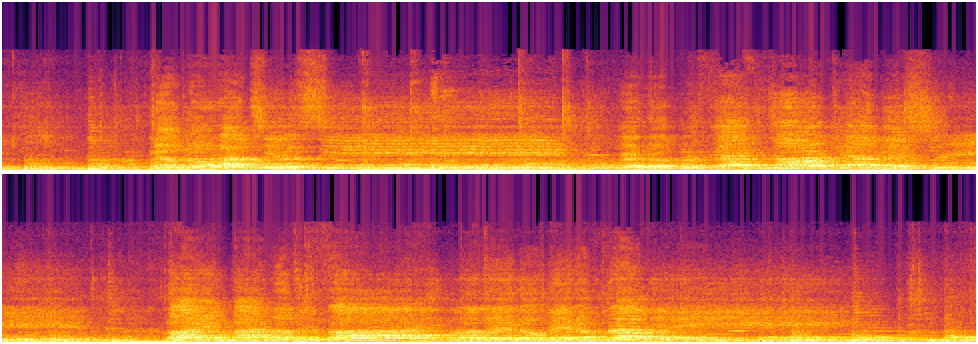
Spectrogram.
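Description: A song performed by a group of voices singing together with a live band that includes an electric guitar, with sustained sung notes over a steady bass line.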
